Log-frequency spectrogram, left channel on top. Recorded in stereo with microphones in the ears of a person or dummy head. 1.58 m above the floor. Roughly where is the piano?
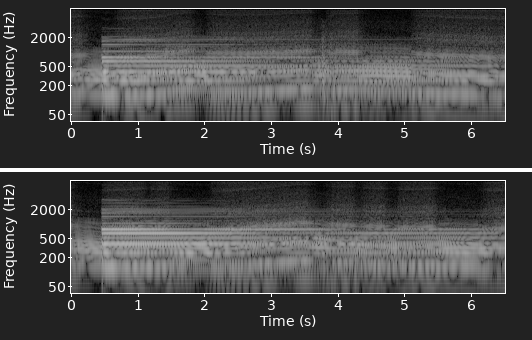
Centre.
